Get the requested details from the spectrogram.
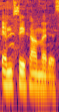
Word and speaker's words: MC Hammer: Mac Hammer. – Sí. Sí. MC Hammer. – ¿Pronuncié bien? – MC Hammer.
